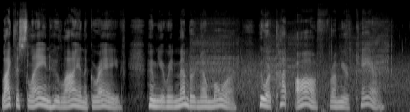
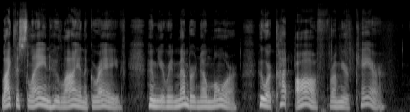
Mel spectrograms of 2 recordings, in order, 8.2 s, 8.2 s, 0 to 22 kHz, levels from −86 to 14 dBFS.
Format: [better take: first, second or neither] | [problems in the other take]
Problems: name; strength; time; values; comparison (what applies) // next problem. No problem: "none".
second | wind noise on the microphone; occasional gusts; from 3.5 s on; 15 dB below the speech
